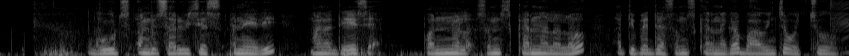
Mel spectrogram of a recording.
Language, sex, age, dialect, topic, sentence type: Telugu, male, 18-24, Central/Coastal, banking, statement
